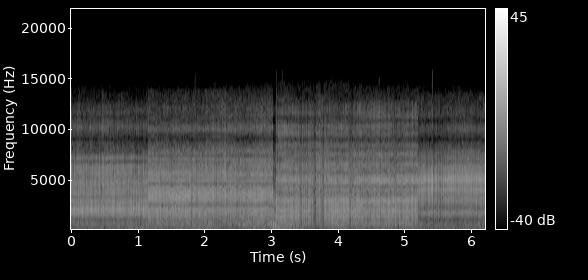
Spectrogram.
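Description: Electric welding arc running one continuous bead: a steady crackling hiss, its texture shifting slightly a few times without a break.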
